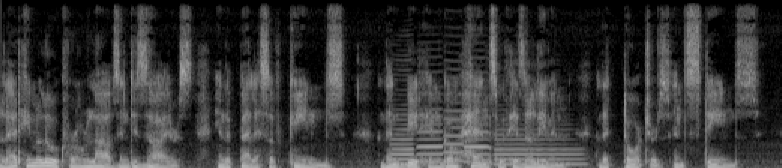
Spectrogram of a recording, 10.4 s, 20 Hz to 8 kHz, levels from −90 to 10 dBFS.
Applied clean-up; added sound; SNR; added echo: none; Wind instrument, woodwind instrument; 8 dB; none.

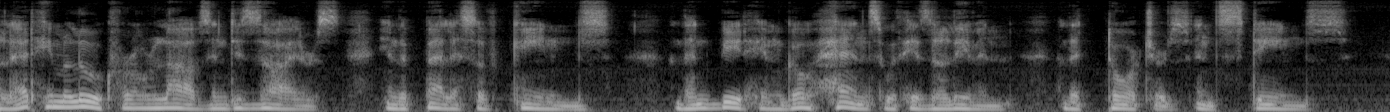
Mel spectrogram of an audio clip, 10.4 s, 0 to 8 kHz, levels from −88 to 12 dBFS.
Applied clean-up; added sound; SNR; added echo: none; none; none; none.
